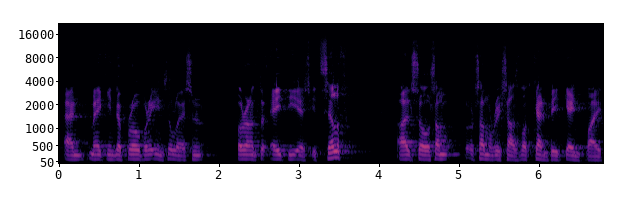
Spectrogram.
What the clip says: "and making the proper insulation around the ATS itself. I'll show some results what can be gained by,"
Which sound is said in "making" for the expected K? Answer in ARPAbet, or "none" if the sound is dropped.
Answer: K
